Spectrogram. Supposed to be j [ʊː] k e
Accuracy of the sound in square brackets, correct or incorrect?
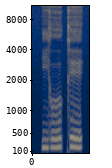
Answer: correct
